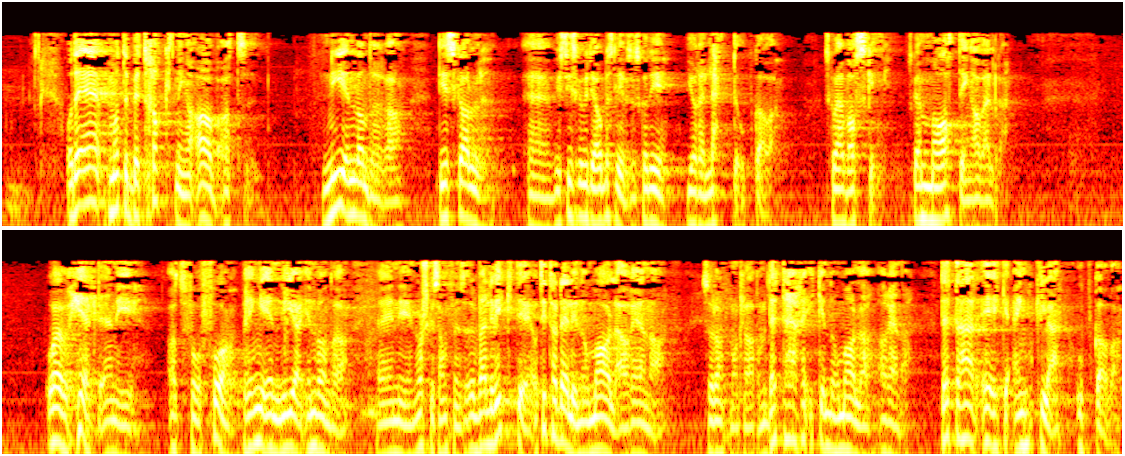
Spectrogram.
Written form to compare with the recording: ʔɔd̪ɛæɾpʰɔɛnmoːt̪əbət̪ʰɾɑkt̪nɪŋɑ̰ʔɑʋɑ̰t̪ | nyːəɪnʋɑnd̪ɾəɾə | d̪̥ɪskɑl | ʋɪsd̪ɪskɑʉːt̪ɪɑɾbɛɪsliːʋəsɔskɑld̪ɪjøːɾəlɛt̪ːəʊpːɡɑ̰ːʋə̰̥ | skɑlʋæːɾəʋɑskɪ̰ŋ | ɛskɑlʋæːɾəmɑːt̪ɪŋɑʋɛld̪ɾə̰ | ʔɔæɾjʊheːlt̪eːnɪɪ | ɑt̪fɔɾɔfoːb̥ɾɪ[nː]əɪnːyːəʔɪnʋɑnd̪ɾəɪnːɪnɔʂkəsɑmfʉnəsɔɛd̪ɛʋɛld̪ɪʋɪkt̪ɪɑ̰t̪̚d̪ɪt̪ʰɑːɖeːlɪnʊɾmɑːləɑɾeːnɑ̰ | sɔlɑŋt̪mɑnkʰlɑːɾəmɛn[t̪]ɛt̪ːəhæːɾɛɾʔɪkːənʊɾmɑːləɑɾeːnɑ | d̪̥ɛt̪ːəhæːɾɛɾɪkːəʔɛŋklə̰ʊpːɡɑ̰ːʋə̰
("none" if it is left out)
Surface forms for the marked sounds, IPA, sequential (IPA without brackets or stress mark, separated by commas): ŋː, d̪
